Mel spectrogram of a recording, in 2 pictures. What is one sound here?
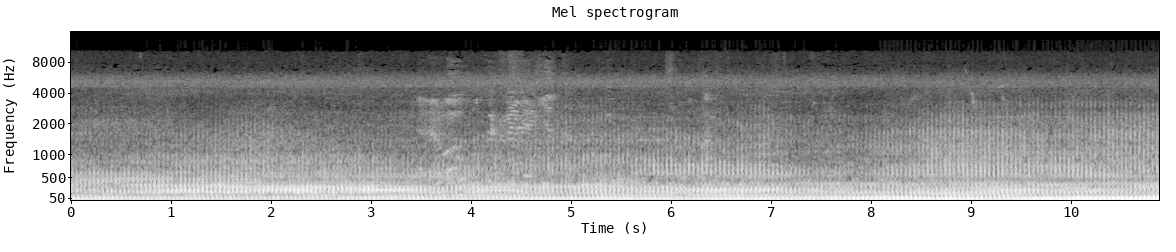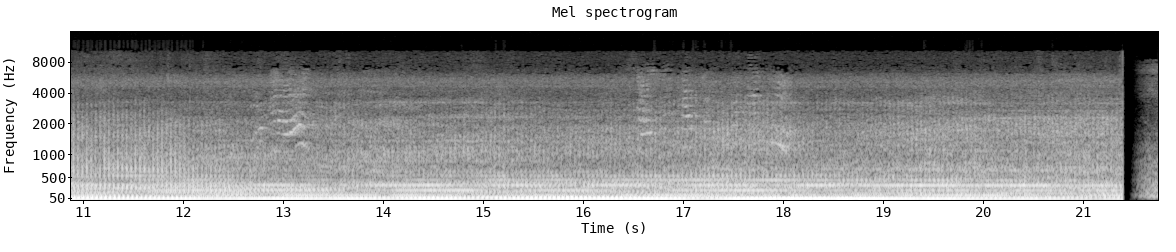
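A helicopter drones steadily overhead with a low rotor thump.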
